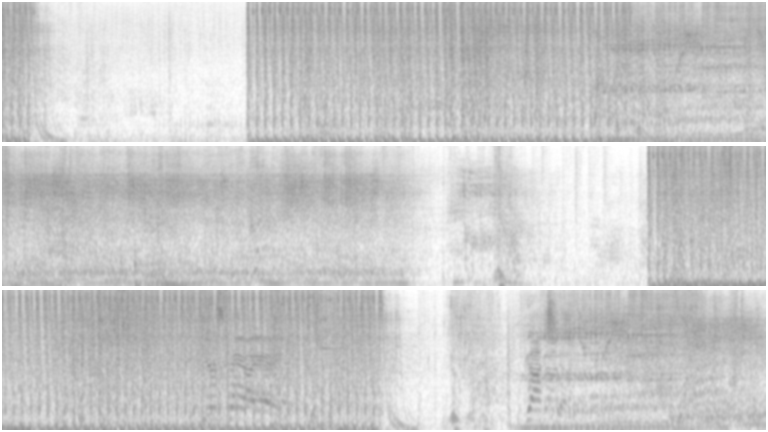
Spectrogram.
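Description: A woman talks close to a microphone.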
